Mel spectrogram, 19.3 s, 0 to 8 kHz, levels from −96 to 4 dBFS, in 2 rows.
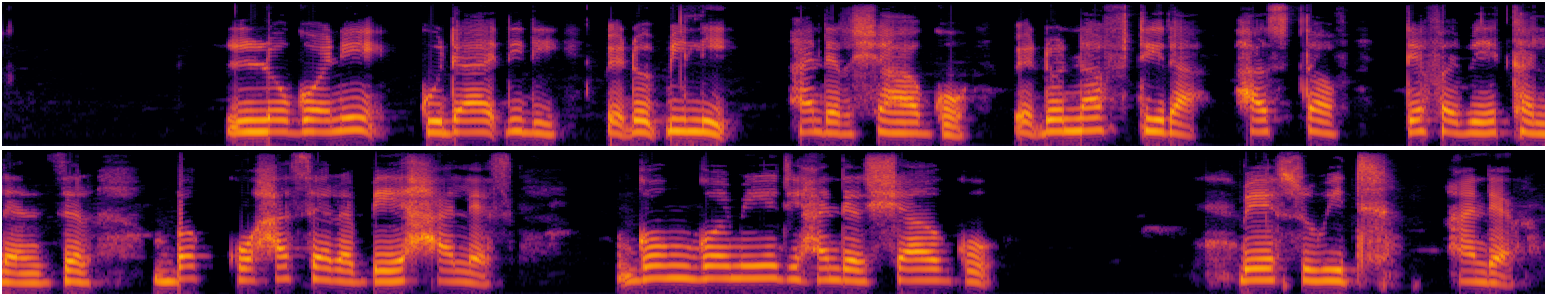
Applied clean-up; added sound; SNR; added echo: none; none; none; none.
